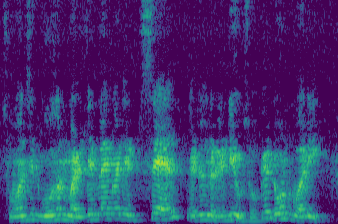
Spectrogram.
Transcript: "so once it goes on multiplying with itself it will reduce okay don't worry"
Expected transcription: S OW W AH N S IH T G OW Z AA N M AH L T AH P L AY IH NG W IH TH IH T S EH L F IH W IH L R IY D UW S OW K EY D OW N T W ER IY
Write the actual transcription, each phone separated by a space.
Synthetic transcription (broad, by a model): S OW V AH N S IH T G OW Z AA N M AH L T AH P L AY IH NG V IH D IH T S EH L IH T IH L R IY D UW S OW K EY D OW N T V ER IY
